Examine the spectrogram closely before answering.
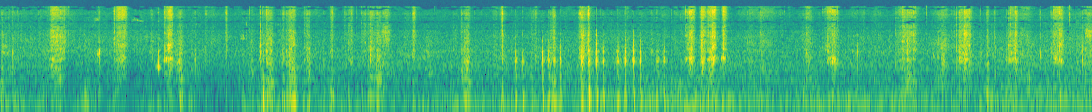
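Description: Faint, scattered scrapes and clicks of hand bricklaying: a trowel working mortar and tapping bricks into place, with a quick run of light taps about five to seven seconds in.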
